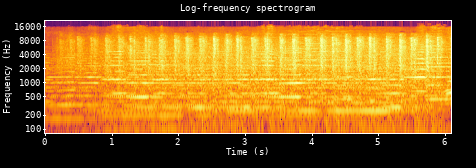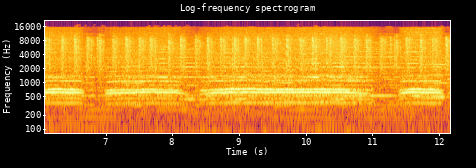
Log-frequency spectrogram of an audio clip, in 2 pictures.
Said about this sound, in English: The sound of the train transporting souls to the chambers.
